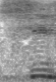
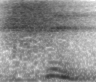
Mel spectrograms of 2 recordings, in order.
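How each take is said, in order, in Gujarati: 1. આ શબ્દ સાદા 's' અવાજથી શરૂ થાય છે. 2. આ શબ્દ 'sh' અવાજથી શરૂ થાય છે. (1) "બધા સી જ બોલે છે" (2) "ખરેખર તો શીખનારે શી બોલવું જોઈએ"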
